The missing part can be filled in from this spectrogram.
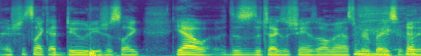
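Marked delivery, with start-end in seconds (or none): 1.7-4.2 utterly boring, dull, uninteresting narrator voiceover. Imitating a movie's opening voiceover: imitating an uninteresting voiceover. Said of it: "the most uninteresting voice of all time".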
